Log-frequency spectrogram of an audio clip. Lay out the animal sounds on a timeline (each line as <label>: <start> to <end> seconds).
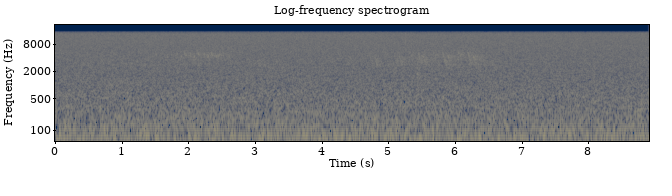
Ovenbird (Seiurus aurocapilla): 1.1 to 2.7 seconds
Ovenbird (Seiurus aurocapilla): 4.5 to 6.5 seconds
